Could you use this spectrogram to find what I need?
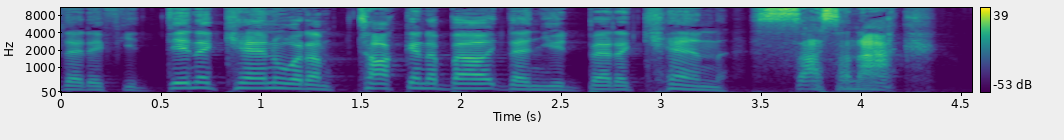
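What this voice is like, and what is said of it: Put-on Scottish accent. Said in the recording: “how is my Scottish accent?”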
